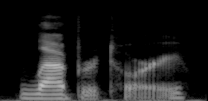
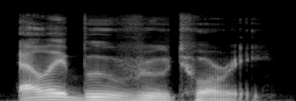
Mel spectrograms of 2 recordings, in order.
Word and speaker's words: laboratory: What about longer words, like where scientists work, laboratory? Another good example of stress shift. AME often stresses the first syllable. Laboratory. BRE frequently stresses the second.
